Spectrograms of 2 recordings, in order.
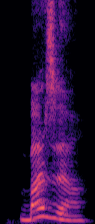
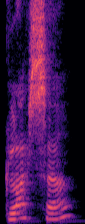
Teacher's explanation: Observa que en el primer cas, base, la essa és sonora. I en el segon cas, classe, la essa és sorda. Per practicar la pronunciació d'aquests dos sons pots imitar el so que fa l'abella per a la essa sonora, i el so que fa la serp per a la essa sorda.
